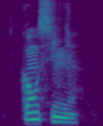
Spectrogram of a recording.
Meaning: 1. orders, instructions 2. bottle deposit 3. baggage locker, luggage locker (in an airport, railway station, etc.)
- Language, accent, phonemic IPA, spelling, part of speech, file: French, France, /kɔ̃.siɲ/, consigne, noun, LL-Q150 (fra)-consigne.wav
